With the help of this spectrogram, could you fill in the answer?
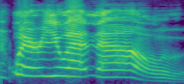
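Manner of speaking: slow, high, loud mock yell; hammed-up drawn-out demand. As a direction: holler it like an all-caps text. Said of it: "I picture my head there yelling at me".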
